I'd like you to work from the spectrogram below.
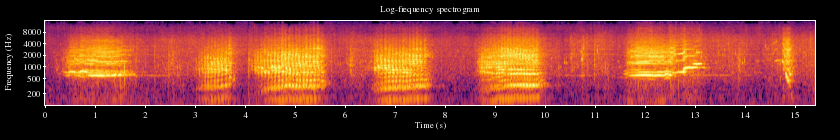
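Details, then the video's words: Hawaiian humpback whale song recorded in shallower water, so deep booming echoes are faint: a series of moaning, harmonic-rich tonal units about two seconds long separated by short gaps, some rising and sweeping upward, ending in a brief whoop. "This is a Hawaiian humpback song."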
